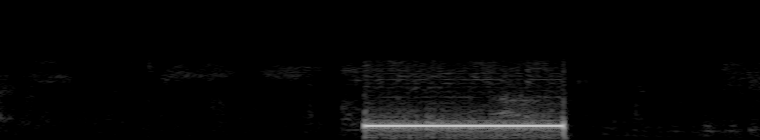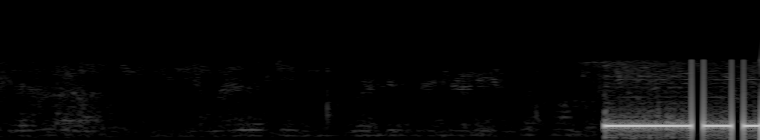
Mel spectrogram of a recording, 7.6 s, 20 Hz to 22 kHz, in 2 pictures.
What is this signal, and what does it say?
Ringback tone (Europe, 425 Hz), with speech.
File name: out- -2014- - - .54608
